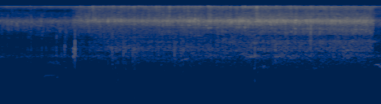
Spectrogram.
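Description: Prawns, fish chunks and mussels sizzling as they fry in hot butter and oil in a nonstick pan; the sizzle swells about a second in as the seafood goes into the fat, then holds steady.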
